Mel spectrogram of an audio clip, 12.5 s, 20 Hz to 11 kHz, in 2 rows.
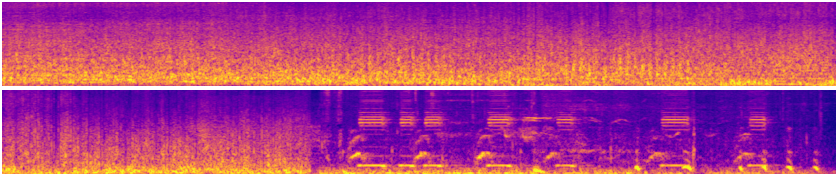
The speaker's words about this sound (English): Right now, 3 helicopters are attacking the fire. And as you can see behind me, this is Thompson River. They're filling up their buckets right here.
